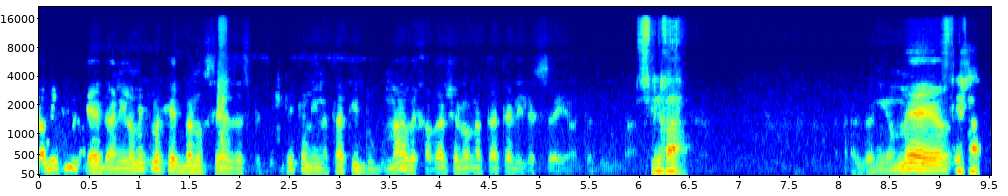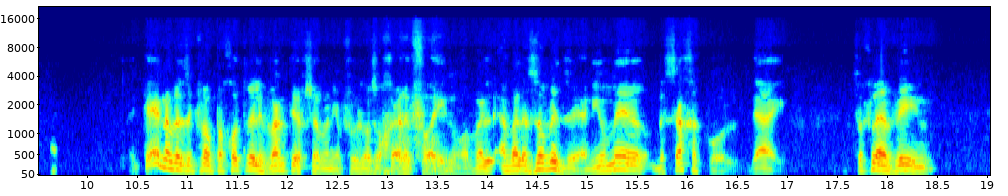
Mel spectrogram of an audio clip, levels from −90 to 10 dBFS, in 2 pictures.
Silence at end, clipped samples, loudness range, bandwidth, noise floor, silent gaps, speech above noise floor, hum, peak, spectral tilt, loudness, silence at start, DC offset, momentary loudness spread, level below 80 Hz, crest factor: 0.55 s; under 0.1%; 11 LU; 17 kHz; -66 dBFS; none; 44 dB; none; 0 dBFS; -6.5 dB/octave; -22 LUFS; 0 s; under 0.1%; 18 LU; -56 dBFS; 22 dB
